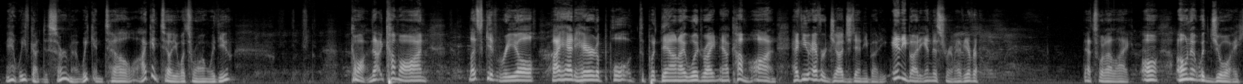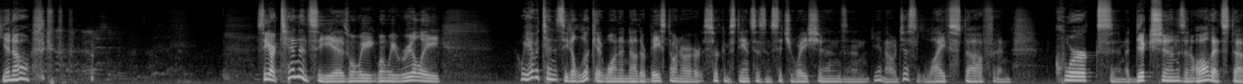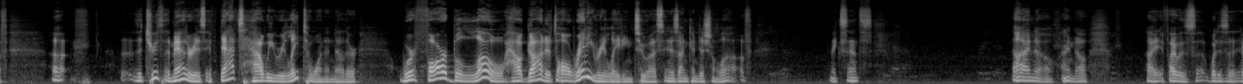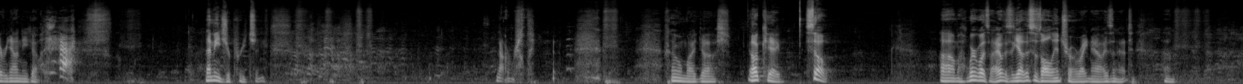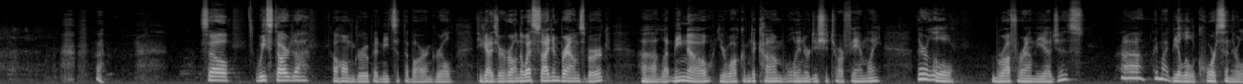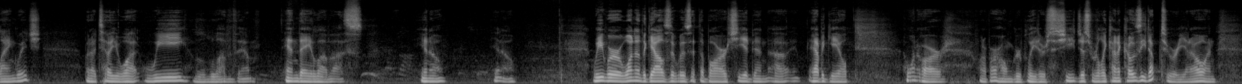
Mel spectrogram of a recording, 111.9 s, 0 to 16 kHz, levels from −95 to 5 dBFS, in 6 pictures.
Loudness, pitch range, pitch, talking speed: -32 LUFS, 115-160 Hz, 130 Hz, 150 wpm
